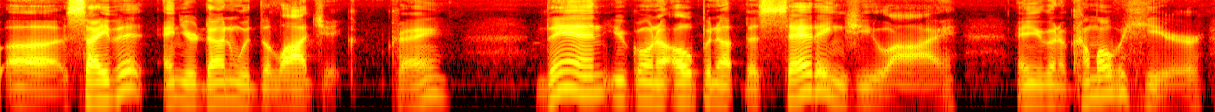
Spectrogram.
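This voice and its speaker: A man with a gravelly voice narrates a software tutorial in an informal, rambling step-by-step way, often checking in with an "okay". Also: medium pitch, no room sound. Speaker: tutorial host.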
